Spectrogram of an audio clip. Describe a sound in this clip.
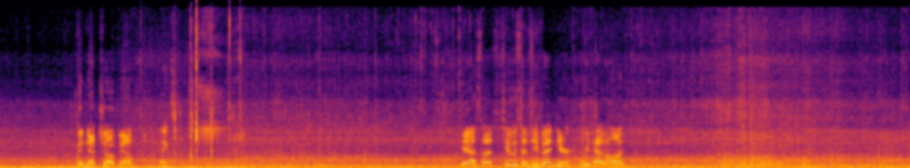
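Water rushes and splashes steadily nearby.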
